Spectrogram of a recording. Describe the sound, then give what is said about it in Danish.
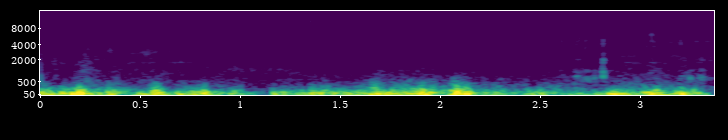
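Wind gusts across open water, a deep, rumbling buffeting that swells and eases continuously against the microphone, with no voices. “det er fedt det der med, når vinden lige lægger sig en lille smule, ikke?”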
